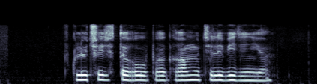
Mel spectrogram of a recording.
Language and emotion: Russian, neutral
